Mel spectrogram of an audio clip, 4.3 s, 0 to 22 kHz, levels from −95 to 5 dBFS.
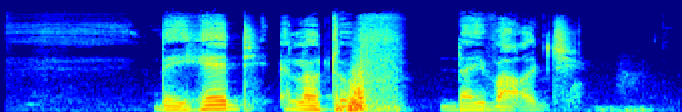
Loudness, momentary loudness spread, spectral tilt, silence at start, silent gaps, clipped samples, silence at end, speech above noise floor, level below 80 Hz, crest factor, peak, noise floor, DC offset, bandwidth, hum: -25 LUFS; 16 LU; -5.5 dB/octave; 0.95 s; none; under 0.1%; 0.65 s; 35 dB; -54 dBFS; 22 dB; -4 dBFS; -59 dBFS; under 0.1%; 14 kHz; none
